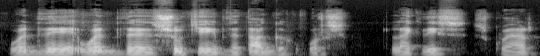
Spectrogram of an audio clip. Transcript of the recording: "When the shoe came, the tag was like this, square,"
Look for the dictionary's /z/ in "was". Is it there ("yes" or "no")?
no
